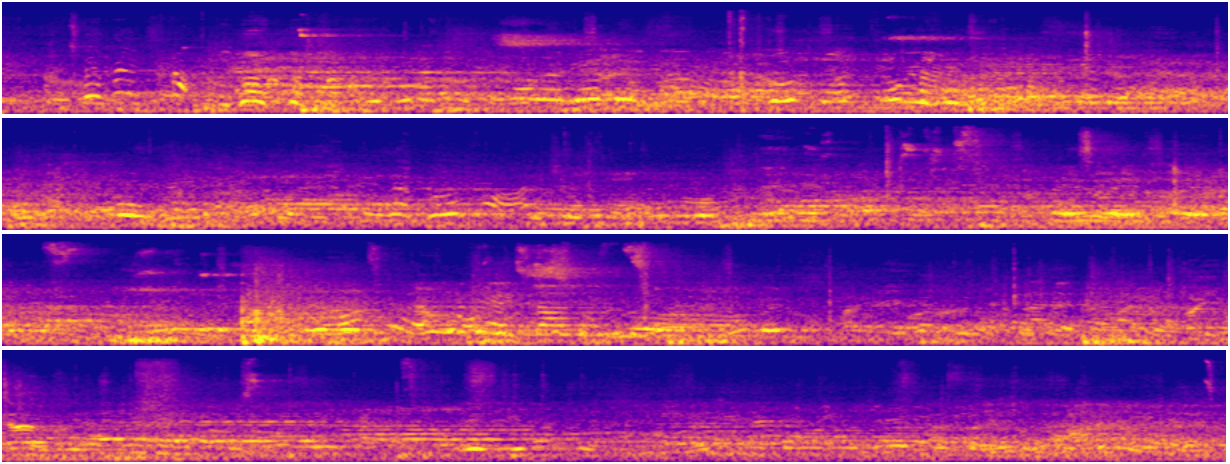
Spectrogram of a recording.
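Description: Several young men talk over one another in a large echoing hall.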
